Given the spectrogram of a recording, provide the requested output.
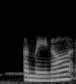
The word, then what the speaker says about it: Amina: Amina, A-M-I-N-A. – And your surname? – I'll spell it for you, C-E-H.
